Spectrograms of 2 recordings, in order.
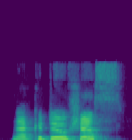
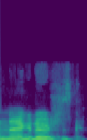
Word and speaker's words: Nacogdoches: a little, and Barry is currently lives in Nacogdoches, is how you say it. Hey, nice job. Yes, well done. Thank you. I was a little bit nervous about pronouncing that correctly. So Nacogdoches, Texas.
